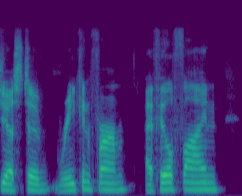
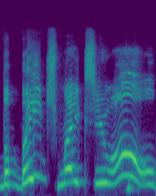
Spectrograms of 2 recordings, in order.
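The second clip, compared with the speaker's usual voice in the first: put-on cartoon dog voice, higher and louder; 11 semitones higher, 6 dB louder than usual. Joking about growing old, in a Goofy voice. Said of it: "that's my Goofy".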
